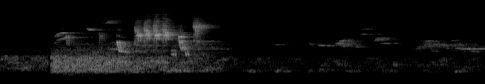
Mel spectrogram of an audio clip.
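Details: Nightingale song: a loud burst of buzzy, rattling notes and whistles, followed by softer, scattered whistled phrases over a low steady hum.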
